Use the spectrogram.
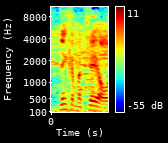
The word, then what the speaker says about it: Denka McHale: Denka McHale, that's the way she pronounces her name.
